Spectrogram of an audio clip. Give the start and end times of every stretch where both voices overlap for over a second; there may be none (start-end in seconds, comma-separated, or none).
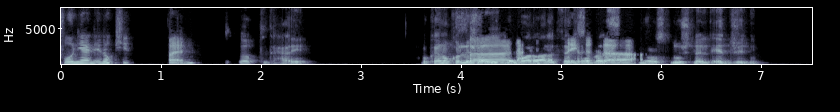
4.1-5.7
